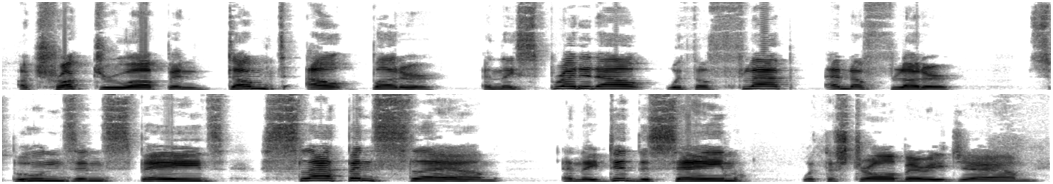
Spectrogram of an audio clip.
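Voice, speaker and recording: A man teacher reads a children's rhyming story in a high, bright voice. He goes slowly and expressively, explaining things simply and checking understanding with a short tag question. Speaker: teacher reading aloud to English learners.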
